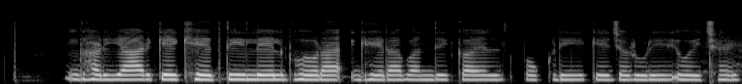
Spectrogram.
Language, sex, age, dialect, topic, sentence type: Magahi, female, 25-30, Western, agriculture, statement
